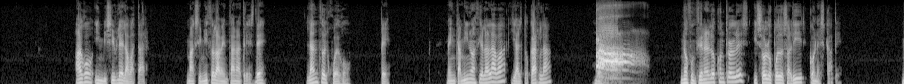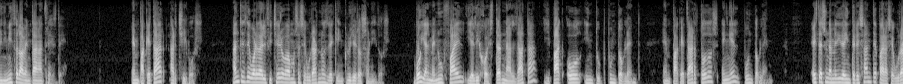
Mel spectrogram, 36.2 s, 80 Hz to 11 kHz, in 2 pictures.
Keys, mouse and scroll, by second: 3.4-4.7 drag, 18.8 ctrl+Up.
